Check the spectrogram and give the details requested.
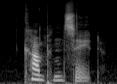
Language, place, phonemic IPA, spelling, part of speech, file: English, California, /ˈkɑm.pənˌseɪt/, compensate, verb, En-us-compensate.ogg
- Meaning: 1. To do (something good) after (something bad) happens 2. To pay or reward someone in exchange for work done or some other consideration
